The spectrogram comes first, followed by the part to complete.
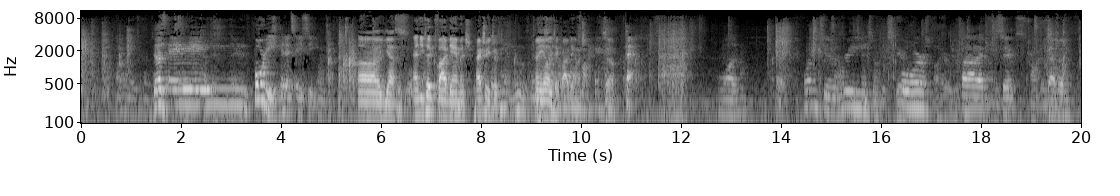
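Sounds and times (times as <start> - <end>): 
speech: 1.4 - 2.8, 3.5 - 11.2, 14.7 - 19.9
handful of dice clattering and rattling across a tabletop: 5.0 - 5.5.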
